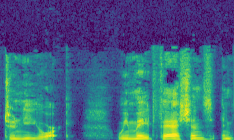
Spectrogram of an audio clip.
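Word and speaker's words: fascines: The fashions, pronounced fashions, are, as I said, bundles of brush bound snugly together, cut off straight at each end.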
